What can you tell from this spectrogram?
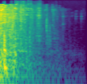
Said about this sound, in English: Another vehicle crashes into her.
